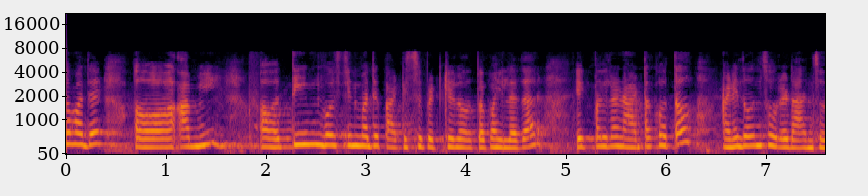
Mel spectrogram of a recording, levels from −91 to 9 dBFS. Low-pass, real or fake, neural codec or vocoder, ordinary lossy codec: 7.2 kHz; fake; codec, 16 kHz, 2 kbps, FreqCodec, larger model; none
